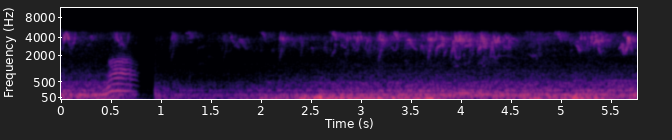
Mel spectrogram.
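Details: Young captive Pallas's cat kittens aged three to seven weeks, recorded on a motion-triggered trail camera: one short, rich harmonic mew at the outset, then steady chatter of background birds, with peacocks nearby.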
